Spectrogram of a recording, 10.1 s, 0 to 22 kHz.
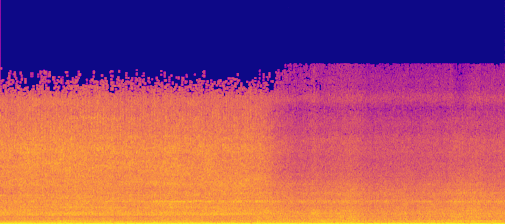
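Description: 1952 Chevrolet one-ton truck with a carbureted 350 V8, under way: steady engine and road noise heard from inside the cab.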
